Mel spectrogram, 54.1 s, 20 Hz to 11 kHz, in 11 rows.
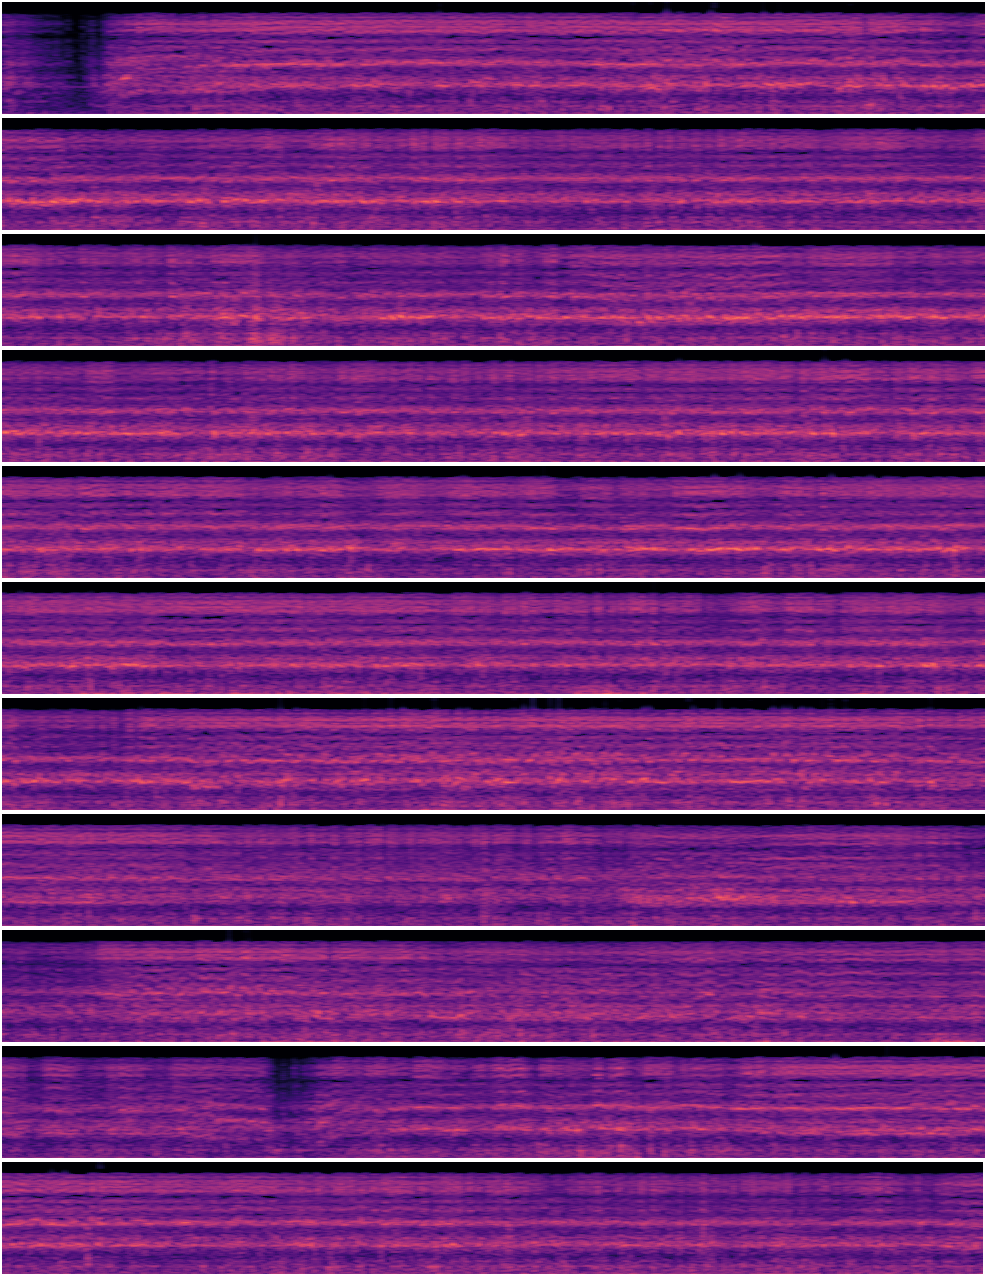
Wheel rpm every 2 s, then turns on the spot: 130, 220, 220, 230, 230, 230, 220, 230, 230, 230, 240, 230, 230, 240, 240, 210, 190, 200, 200, 200, 200, 190, 140, 220, 220, 230, 230.
none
